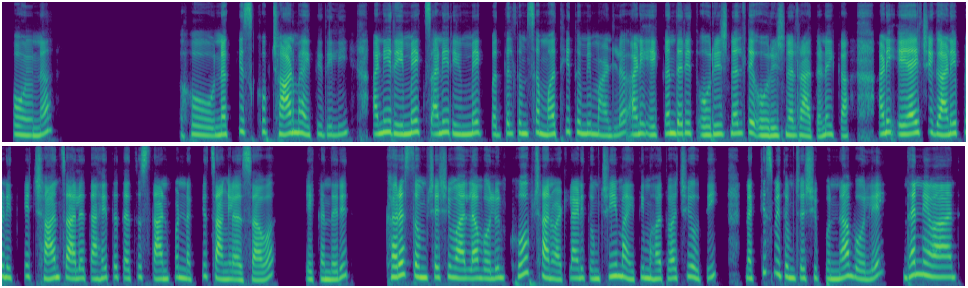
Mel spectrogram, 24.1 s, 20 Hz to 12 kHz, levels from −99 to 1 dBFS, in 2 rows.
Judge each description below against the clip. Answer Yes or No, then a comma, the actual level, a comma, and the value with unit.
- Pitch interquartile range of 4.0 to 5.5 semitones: No, average, 3.2 semitones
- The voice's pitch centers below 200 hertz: No, high, 225 Hz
